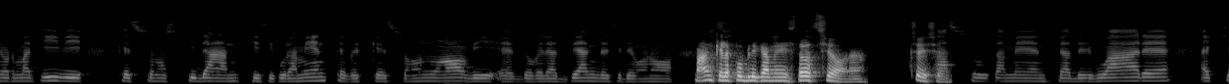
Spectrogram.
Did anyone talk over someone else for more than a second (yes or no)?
yes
